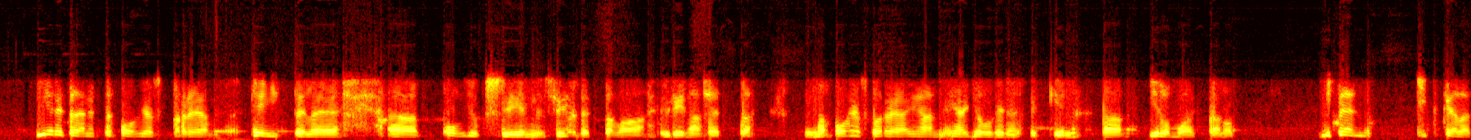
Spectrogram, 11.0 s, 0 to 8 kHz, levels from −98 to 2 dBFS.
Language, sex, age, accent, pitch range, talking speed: Finnish, male, 30-49, native, 110-130 Hz, 100 wpm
